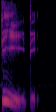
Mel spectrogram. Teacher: the D in Chinese is more like the T in that of store. It's more like a poppy flick of the tongue on the gums.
